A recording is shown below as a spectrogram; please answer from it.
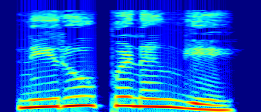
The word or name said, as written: ನಿರೂಪಣಂಗೆಯ್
